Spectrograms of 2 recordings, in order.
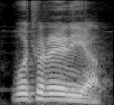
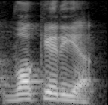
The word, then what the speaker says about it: Wuchereria: तो वुचरेरिया बैनक्रॉफ्टाई, या सबसे पहले हम हेडिंग यहां पर डालेंगे वुचरेरिया या वोकेरिया। अब जो भी इसका नाम या प्रोनाउंस करें कोई बात नहीं, सब चलता है, ठीक है।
